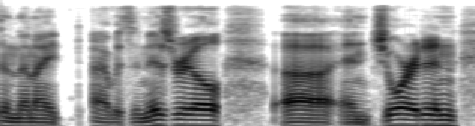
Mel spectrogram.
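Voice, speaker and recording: A man with a West Coast American accent at a fairly slow pace. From Hawaii. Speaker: cannabis advocacy nonprofit director. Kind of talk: interview.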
